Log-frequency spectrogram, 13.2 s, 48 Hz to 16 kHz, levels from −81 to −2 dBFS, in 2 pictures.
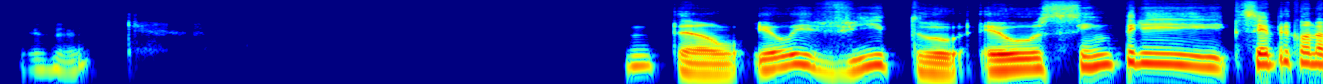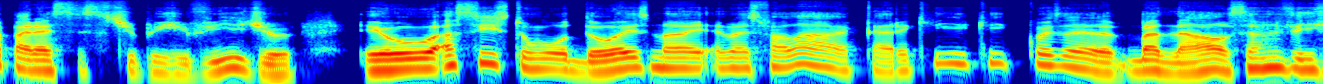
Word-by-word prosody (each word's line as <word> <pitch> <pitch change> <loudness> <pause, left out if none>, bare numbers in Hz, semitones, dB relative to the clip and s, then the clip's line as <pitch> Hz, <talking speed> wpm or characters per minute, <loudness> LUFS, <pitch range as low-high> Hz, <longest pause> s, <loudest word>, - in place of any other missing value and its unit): Uhum. 130 -2 -21 2.7
Então 110 - -2
eu 145 +7 +1
evito, 125 - -2
eu 130 +3 +5
sempre 185 -1 0
sempre 195 +4 +2
quando 210 -3 +2
aparece 125 -9 +1
esses 115 - -10
tipos 110 -2 -6
de 95 -1 -7
vídeo, 105 -5 -2 0.3
eu 130 +3 +6
assisto 180 -2 -1
um 140 - -3
ou 135 -1 0
dois, 125 +7 +2
mas 150 -1 0
mas 145 -1 -3
falo 160 +3 -2
ah, 165 -9 -1
cara 120 -1 -7
que 200 +9 -9
que 200 +2 -10
coisa 155 - 0
banal, 125 +2 +2
sabe, 145 0 -2
140 Hz, 125 wpm, -21 LUFS, 120-170 Hz, 2.7 s, eu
